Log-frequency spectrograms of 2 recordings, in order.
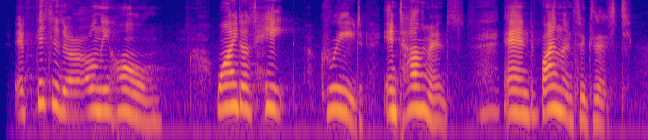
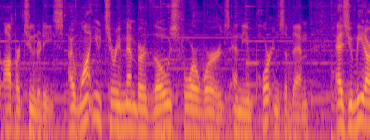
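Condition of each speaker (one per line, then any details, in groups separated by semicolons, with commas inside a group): Cerebral palsy; from birth, turned feet treated with braces
No condition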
